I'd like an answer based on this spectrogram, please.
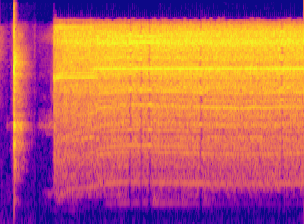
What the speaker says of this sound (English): this drill bit just isn't long enough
